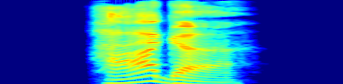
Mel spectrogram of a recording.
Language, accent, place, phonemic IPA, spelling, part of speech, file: German, Germany, Berlin, /ˈhaːɡɐ/, hager, adjective, De-hager.ogg
- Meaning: gaunt, lean, haggard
